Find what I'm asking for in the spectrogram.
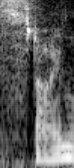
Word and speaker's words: Stein: Oh, Steen is sometimes the pronunciation of Stein. I should ask Nikki Stein to come on. But it's Stein like Einstein, not Steen like Epstein.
